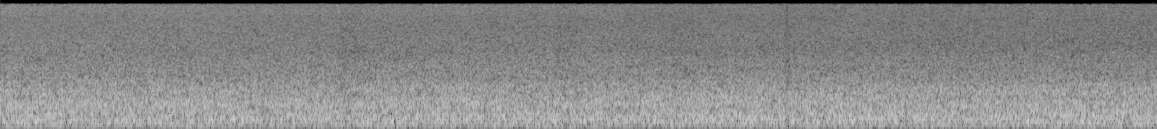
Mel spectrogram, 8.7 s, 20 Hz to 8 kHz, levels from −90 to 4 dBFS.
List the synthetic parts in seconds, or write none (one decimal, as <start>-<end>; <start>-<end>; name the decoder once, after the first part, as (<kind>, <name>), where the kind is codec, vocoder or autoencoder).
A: none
